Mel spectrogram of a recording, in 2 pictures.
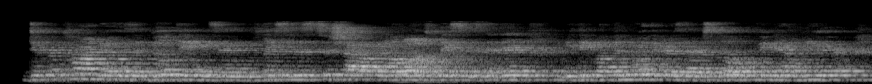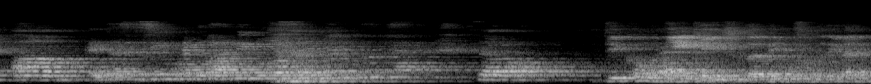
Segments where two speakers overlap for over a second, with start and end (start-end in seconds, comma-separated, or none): none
